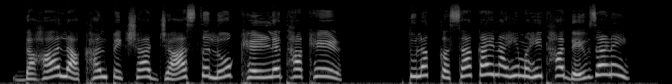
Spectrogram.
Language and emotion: Marathi, surprised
